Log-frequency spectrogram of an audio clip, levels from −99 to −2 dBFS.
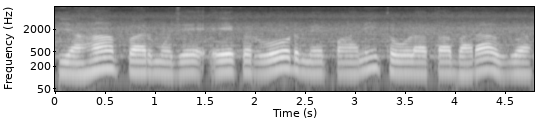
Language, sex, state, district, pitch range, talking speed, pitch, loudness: Hindi, male, Madhya Pradesh, Katni, 130-145 Hz, 135 wpm, 135 Hz, -17 LUFS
